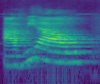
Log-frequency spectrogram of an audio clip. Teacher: o som do ar não sai mais pelo nariz né o aviao não tem nasalização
